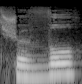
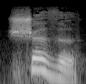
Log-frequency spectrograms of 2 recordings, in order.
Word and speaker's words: cheveux: of a problem because some of the students normally pronounce it chevaux, okay? So try to keep in mind that you get E-U here. So it goes like okay, and then final X not pronounced, sorry, final X, should pronounce it the French way. Final X is not pronounced.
